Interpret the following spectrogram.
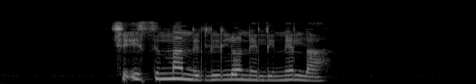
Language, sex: Venda, female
